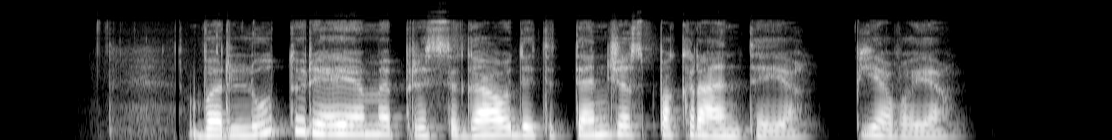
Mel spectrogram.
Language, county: Lithuanian, Kaunas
